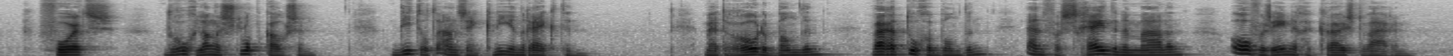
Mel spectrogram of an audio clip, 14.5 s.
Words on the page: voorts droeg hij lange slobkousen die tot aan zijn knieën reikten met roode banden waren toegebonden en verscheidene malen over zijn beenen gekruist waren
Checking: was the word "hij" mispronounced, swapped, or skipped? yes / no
yes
